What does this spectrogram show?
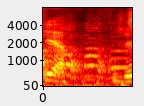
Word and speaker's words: GIF: a gift or a gif jiff it's called will they pronounce it gif but i say jiff because i think it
